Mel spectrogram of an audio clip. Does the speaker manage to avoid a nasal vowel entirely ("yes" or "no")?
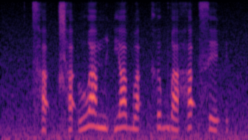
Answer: yes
